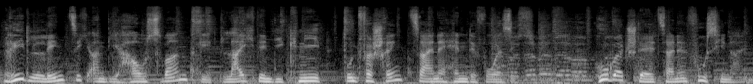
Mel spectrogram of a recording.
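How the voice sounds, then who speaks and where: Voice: mid-range voice, very animated, unhurried, music in the background. A narrator reading scripted audio description for a television series.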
